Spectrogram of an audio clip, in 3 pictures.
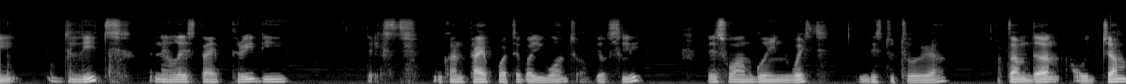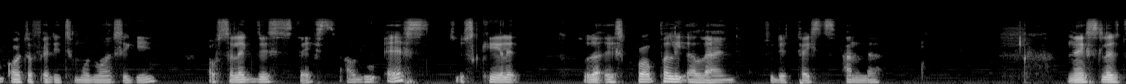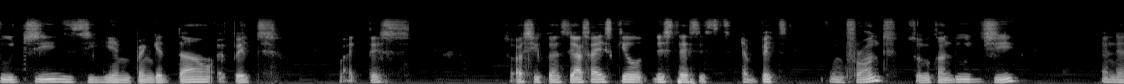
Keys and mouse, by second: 0.0-3.7 typing, 5.9 Tab, 9.1 Tab, 12.3-14.6 drag, 14.6 s, 20.3 click, 22.2 g, 22.9 z, 24.5 click, 25.1-28.2 middle drag, 30.9-31.2 middle drag, 32.2 g.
